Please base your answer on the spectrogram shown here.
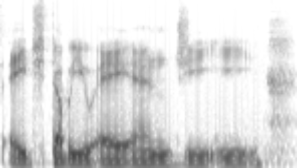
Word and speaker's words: Hwange: Also, if you are in the Victoria Falls area, there's also, and I never say it right, but it's Hwange Park. It's Hwange.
